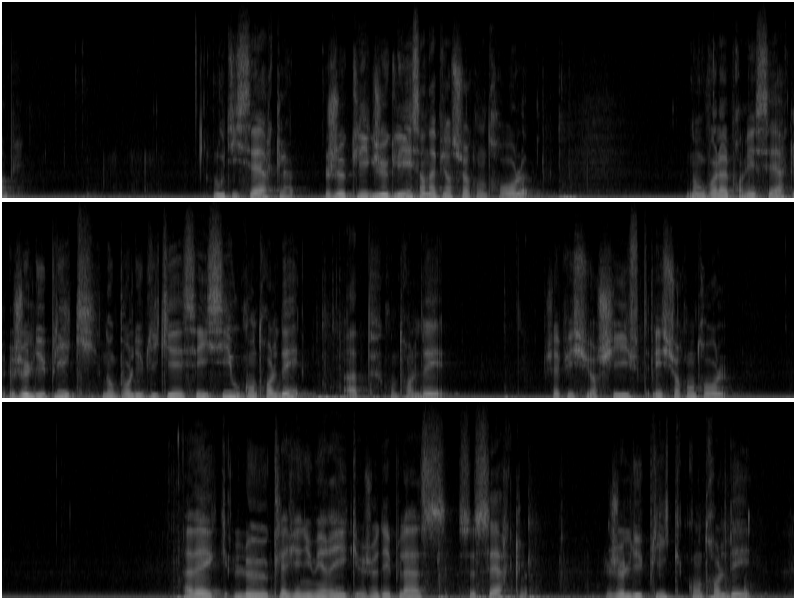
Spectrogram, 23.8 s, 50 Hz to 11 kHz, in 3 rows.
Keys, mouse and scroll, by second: 0.8 click, 2.2 click, 3.3-6.2 drag, 7.0 click, 11.3 ctrl+d, 12.3-18.1 ctrl+drag, 20.3 Down, 23.0 ctrl+d.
